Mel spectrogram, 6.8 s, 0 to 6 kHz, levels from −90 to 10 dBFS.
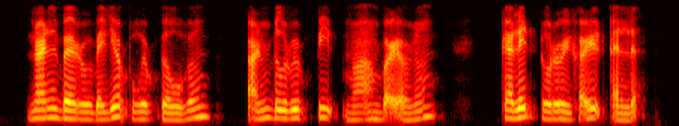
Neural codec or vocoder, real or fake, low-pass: autoencoder, 44.1 kHz, a latent of 192 numbers a frame, MeloTTS; fake; 5.4 kHz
